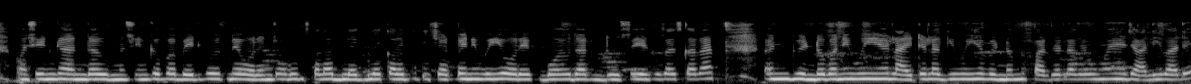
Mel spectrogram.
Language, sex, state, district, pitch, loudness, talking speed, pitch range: Hindi, female, Bihar, Gaya, 240 Hz, -21 LUFS, 235 wpm, 230-245 Hz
